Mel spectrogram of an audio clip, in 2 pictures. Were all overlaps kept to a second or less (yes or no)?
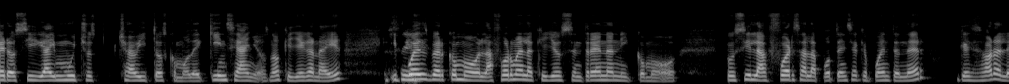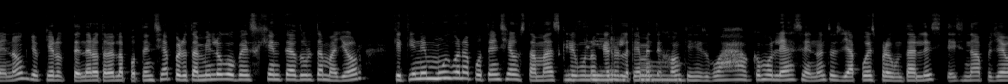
no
